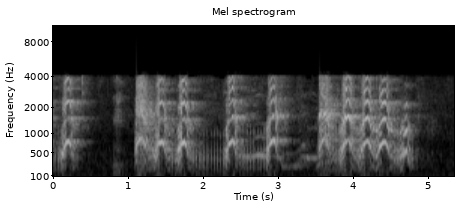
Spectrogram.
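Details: Mini Dachshund puppy barks shrilly after a knocking noise, guarding against an imagined intruder while a Boxer listens; quick high yaps in tight clusters, with a lower drawn-out grumble between bursts.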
